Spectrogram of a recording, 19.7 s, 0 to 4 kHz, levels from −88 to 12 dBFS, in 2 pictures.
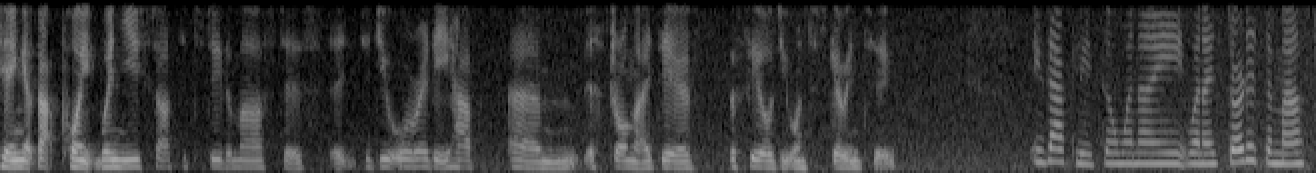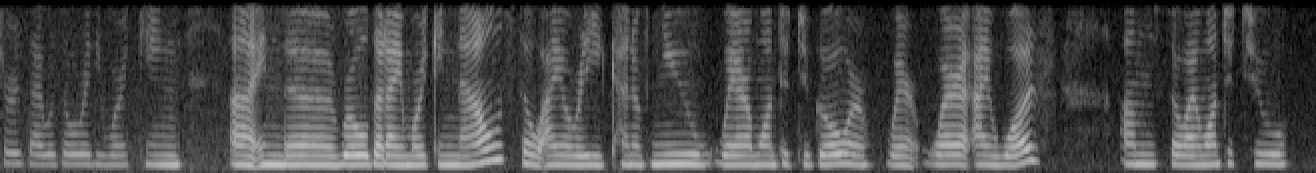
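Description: From 0.92 to 6.84 s the speech drops by about 13 dB as the talker moves away from the microphone around 1 s. The automatic gain rising response gradually adds about 7 dB, and the voice and room noise swell together. From 7.74 to 10.81 s the gain climbs again by about 5 dB, with the background rising alongside the voice.

From 11.64 to 16.36 s, after the talker moves around 11 s, the automatic gain falling response lowers the gain by about 5 dB. The speech starts loud and then sinks steadily, with the background noise fading at the same rate.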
